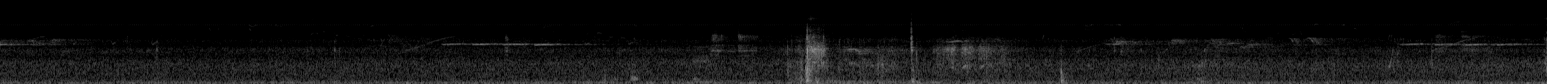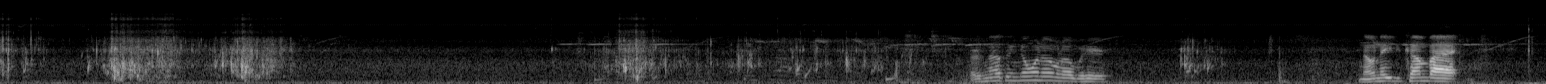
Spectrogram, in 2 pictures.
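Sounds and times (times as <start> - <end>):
water splashing against kayak hull: 15.4 - 18.6, 21.0 - 24.9, 27.2 - 27.8.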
